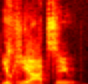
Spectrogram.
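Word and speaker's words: Yukiatsu: just popo quotes um uh yaikatsu did i pronounce that right yukiya yukiyatsu yes okay yukiyatsu um crazy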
